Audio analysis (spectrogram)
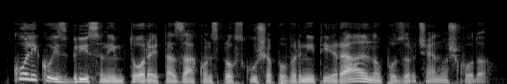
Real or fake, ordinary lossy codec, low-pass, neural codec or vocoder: real; AAC, 48 kbps; 7.2 kHz; none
